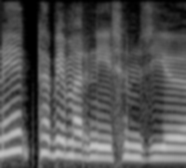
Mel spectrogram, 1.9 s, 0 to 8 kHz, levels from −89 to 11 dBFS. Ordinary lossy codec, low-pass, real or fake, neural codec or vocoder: none; none; fake; codec, 16 kHz, 2 kbps, X-Codec, WavLM features, trained on Multilingual LibriSpeech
